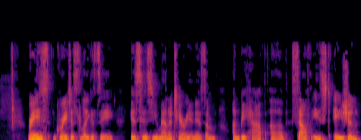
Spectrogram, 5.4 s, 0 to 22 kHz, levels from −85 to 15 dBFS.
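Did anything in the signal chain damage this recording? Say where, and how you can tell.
Yes: a wrong sample rate at playback, throughout. Speech runs 1.45 times fast and 6.5 semitones high, which fits 22 kHz audio clocked at 32 kHz. On a spectrogram, harmonics sit higher and syllables are squeezed in time.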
